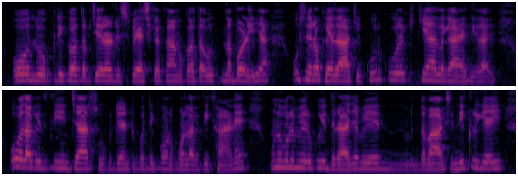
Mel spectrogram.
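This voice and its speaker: A woman with a bright, ringing voice talks in a casual, rambling way. She retells a simple moral story and slips into quoted lines as she goes. Her delivery is homely and devotional. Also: medium pitch. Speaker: devotional vlogger.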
